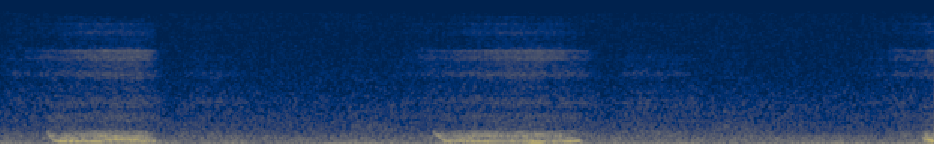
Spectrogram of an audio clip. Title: Sleeping sounds Snoring enjoy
